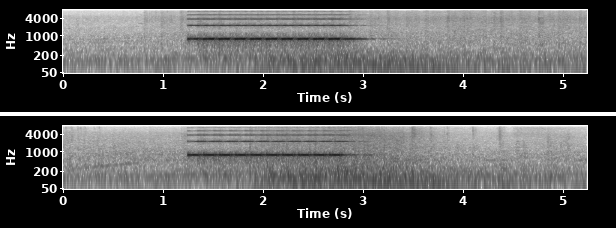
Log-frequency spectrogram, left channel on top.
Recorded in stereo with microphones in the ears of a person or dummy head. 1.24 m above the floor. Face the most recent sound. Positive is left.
turn(degrees=0)  # may be behind; listen again after turning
